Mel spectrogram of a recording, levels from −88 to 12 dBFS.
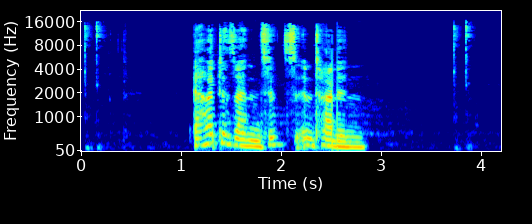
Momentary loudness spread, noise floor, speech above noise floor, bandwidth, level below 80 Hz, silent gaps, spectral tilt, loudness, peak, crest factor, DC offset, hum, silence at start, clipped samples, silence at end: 19 LU; -79 dBFS; 58 dB; 16.5 kHz; -66 dBFS; none; -4 dB/octave; -21 LUFS; -4 dBFS; 20 dB; under 0.1%; none; 0.05 s; under 0.1%; 0.3 s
